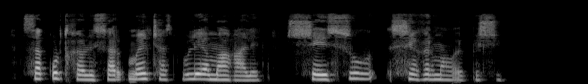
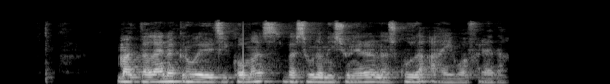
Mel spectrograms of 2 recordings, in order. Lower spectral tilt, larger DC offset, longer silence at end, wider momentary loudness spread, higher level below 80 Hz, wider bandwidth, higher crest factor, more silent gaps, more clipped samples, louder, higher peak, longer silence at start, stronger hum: second, -3 dB/octave vs -4.5 dB/octave; neither; second, 0.9 s vs 1.05 s; about the same, 10 LU vs 12 LU; second, -80 dBFS vs -50 dBFS; first, 11.5 kHz vs 8.4 kHz; about the same, 20 dB vs 18 dB; about the same, 2.82-2.86 s, 3.77-3.86 s vs 0.91-0.97 s, 1.04-1.16 s; neither; second, -26 LUFS vs -20 LUFS; second, -8 dBFS vs -2 dBFS; second, 0.25 s vs 0.45 s; neither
